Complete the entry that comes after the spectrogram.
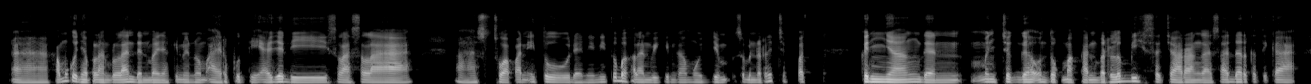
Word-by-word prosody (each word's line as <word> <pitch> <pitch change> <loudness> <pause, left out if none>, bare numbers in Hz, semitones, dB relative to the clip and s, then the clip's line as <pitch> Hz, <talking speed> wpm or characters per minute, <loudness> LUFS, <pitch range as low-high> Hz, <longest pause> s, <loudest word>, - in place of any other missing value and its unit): eee, 100 -1 -2
kamu - - 0
kunyah 120 -7 +4
pelan-pelan 110 +2 +2
dan 100 - +1
banyakin 105 +2 -1
minum 105 0 -4
air 105 0 -2
putih 105 +1 -4
aja 105 +4 +4
di 105 -1 +1
sela-sela, 100 -1 +2 0.5
eee, 105 -2 -4
suapan 105 +1 -1
itu 110 -2 0
dan 100 - -2
ini 110 +3 -6
tuh - - -1
bakalan 105 -1 -1
bikin 110 +2 -7
kamu 105 0 -5
jem 110 -2 -1
sebenarnya 105 -2 -4
cepat - - -4 0.5
kenyang 115 -2 +6
dan 100 -1 +1
mencegah 115 -1 +1
untuk 110 0 0
makan 105 -1 0
berlebih 125 +7 +1
secara 105 -2 +1
enggak 100 0 -2
sadar 115 +1 0
ketika, 105 -2 -3
105 Hz, 155 wpm, -24 LUFS, 105-115 Hz, 0.5 s, kenyang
